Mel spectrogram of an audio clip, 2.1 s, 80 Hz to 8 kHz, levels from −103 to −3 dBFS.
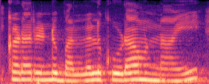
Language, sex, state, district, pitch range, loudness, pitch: Telugu, female, Telangana, Komaram Bheem, 225-245 Hz, -13 LUFS, 240 Hz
